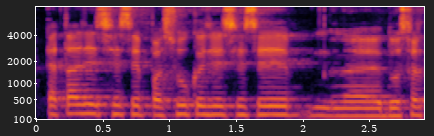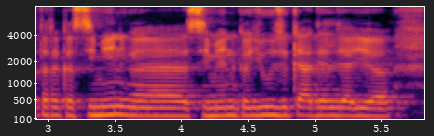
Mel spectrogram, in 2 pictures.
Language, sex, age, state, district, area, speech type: Maithili, male, 18-30, Bihar, Darbhanga, rural, spontaneous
